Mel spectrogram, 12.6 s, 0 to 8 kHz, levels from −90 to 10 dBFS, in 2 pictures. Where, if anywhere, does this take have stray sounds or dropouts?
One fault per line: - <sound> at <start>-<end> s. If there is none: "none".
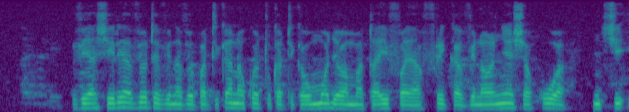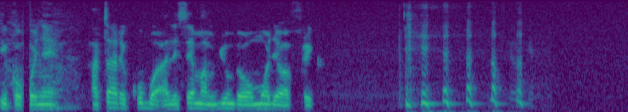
- dropout at 6.5-6.6 s
- laugh at 10.3-11.6 s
